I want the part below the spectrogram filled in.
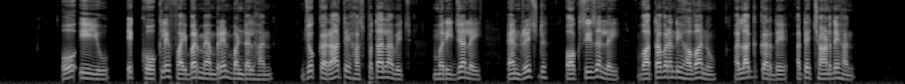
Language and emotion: Punjabi, neutral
